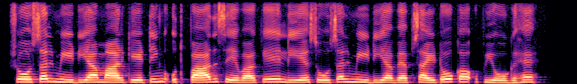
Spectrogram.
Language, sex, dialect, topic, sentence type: Hindi, female, Marwari Dhudhari, banking, statement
